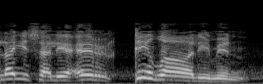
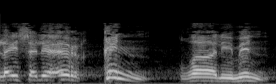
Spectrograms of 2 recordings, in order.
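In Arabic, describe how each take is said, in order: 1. 'irq' ينتهي بدون صوت n مضاف. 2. 'irq' ينتهي بصوت n مضاف.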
